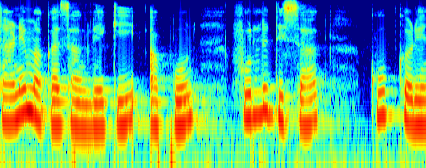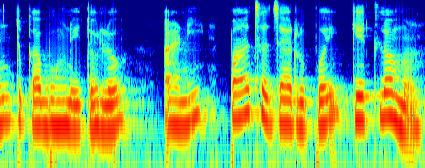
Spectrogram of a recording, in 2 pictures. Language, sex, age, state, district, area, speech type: Goan Konkani, female, 18-30, Goa, Canacona, rural, spontaneous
